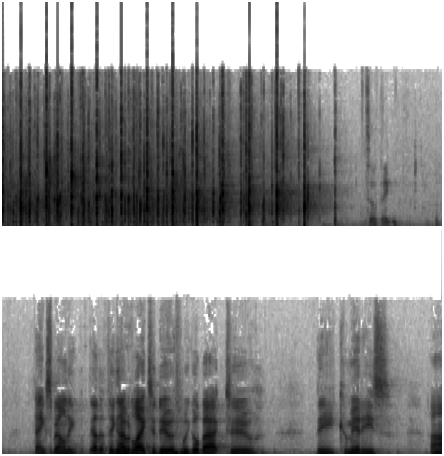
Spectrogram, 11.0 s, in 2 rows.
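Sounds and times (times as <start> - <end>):
audience applause: 0.0 - 4.2
speech: 4.6 - 5.2, 5.9 - 8.8, 9.4 - 10.9.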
